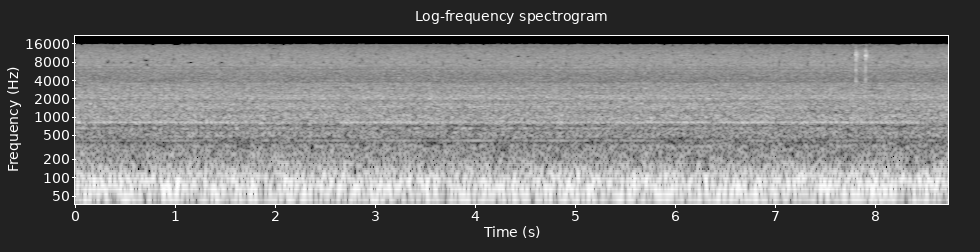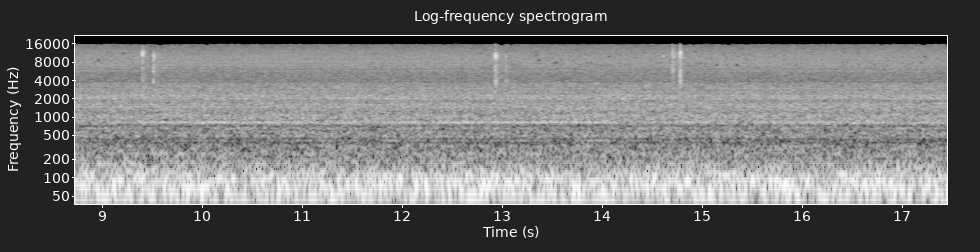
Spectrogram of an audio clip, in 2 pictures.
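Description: A jet engine hums low and steady.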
